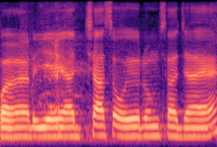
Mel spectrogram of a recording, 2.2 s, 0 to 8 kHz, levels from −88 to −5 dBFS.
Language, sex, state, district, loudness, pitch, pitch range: Hindi, male, Maharashtra, Mumbai Suburban, -16 LUFS, 145 Hz, 140-150 Hz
